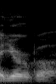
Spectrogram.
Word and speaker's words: Yoruba: So, for instance, I understand, how do you say that Yoruba people? Yeah, Yoruba.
